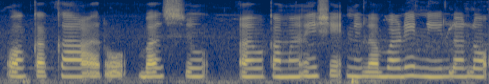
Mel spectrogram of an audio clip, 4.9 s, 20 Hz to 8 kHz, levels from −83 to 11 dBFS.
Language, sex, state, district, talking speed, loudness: Telugu, female, Andhra Pradesh, Sri Satya Sai, 100 wpm, -16 LUFS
